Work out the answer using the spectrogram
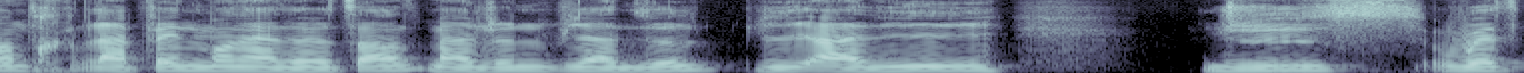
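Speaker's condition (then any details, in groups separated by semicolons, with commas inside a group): Cerebral palsy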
